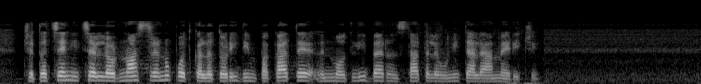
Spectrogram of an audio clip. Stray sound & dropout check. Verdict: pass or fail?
pass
